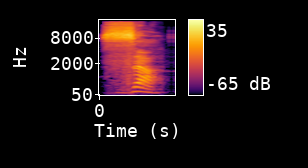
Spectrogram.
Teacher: زا جو ہے اس میں سیٹی کی آواز آئے گی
